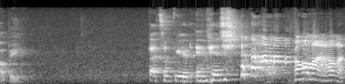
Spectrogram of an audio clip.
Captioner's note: laughing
